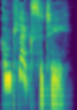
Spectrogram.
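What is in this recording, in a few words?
"complexity", British English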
